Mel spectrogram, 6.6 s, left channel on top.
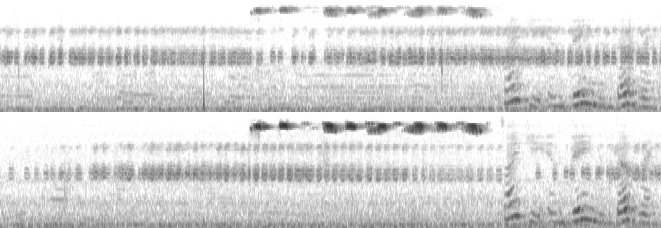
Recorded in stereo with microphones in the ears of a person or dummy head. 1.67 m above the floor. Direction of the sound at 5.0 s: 25° right (ahead or behind).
